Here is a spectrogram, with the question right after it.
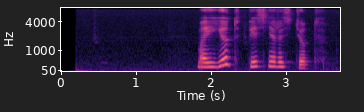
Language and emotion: Russian, neutral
